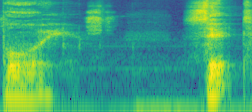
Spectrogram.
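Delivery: voice dropped right down, grumbling. You are showing how you lowered your voice until you could imitate him, in a grumbling Kratos voice. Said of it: "I started imitating Kratos from God of War".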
